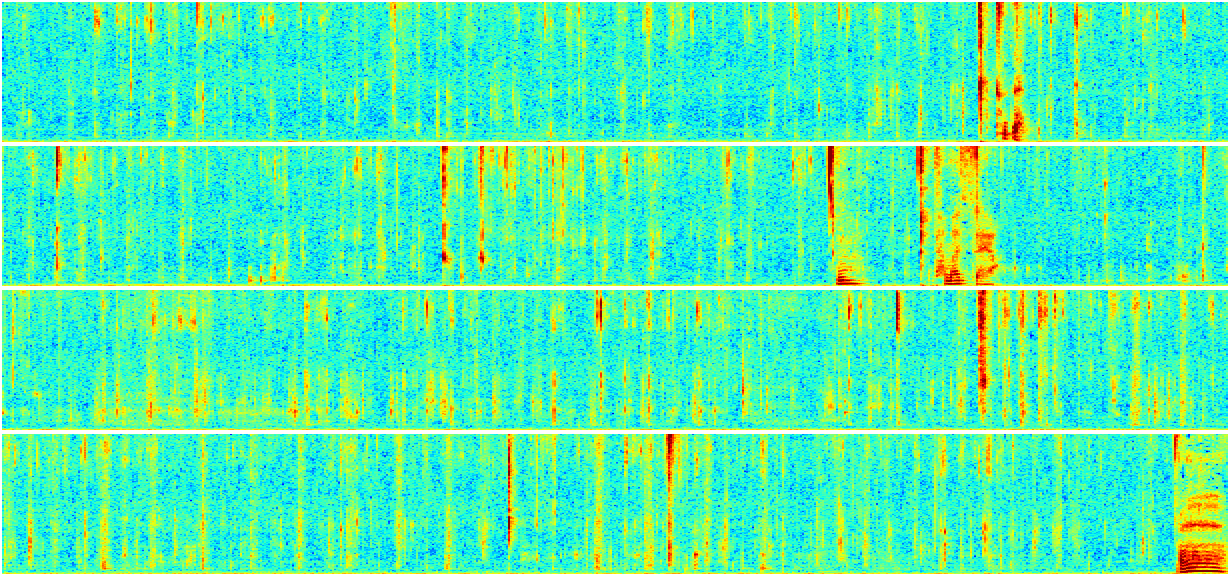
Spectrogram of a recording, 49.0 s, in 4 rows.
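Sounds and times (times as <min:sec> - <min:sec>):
wet chewing mouth clicks: 0:00.8 - 0:20.6.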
